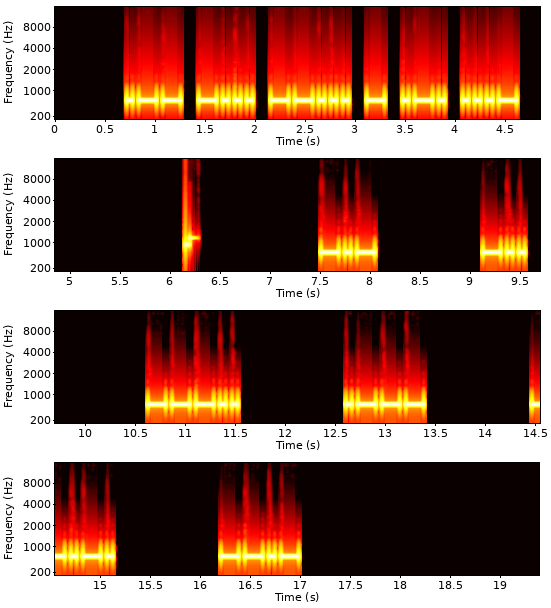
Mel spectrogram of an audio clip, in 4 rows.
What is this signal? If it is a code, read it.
Morse code, heard as a keyed tone, about 20 wpm, spaced as for 10 wpm, 700 Hz. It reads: WB7TRV KD8JCQ
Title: USA Call Signs - 6 Characters - 6x Character Spacing - 20wpm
